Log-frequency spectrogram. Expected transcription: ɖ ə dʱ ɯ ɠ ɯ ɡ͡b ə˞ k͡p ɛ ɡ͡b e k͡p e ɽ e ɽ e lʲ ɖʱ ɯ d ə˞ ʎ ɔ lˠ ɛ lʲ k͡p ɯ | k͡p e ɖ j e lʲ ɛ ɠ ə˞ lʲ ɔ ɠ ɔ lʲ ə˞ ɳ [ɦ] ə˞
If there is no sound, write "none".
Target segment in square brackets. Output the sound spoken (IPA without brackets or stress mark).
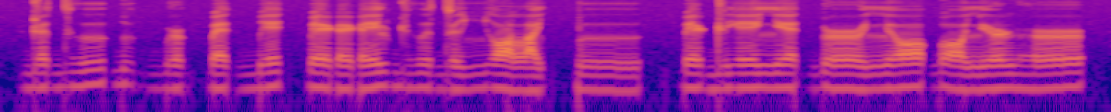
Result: ɦ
